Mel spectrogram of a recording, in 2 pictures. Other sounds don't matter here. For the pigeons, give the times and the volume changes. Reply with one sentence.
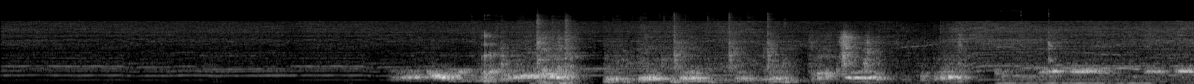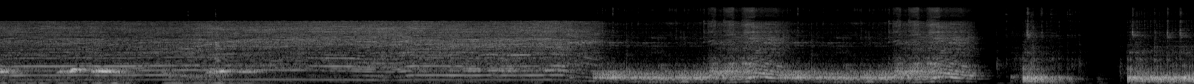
You can hear the pigeons from 4.0 to 14.6 s, getting quieter.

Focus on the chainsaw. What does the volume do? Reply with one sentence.
The volume of the chainsaw goes up.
